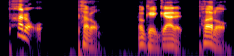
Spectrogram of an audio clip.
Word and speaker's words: PUDLE: That's p u d l e, but it's pronounced puddle.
